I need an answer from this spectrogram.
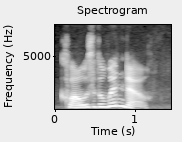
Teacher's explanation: a final fall in which the final pitch accent is scaled higher than any preceding accents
